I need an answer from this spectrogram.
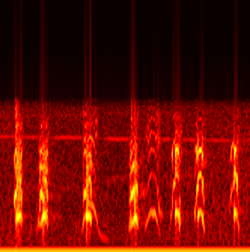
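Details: Dog barking while playing with a rock: short, sharp barks repeated roughly every half second, about eight in all, some with a rising-falling whine-like inflection.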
